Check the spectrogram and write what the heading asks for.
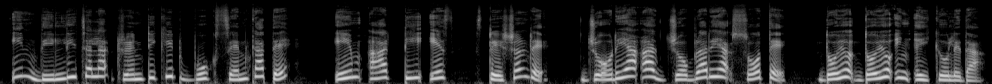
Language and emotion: Santali, disgusted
